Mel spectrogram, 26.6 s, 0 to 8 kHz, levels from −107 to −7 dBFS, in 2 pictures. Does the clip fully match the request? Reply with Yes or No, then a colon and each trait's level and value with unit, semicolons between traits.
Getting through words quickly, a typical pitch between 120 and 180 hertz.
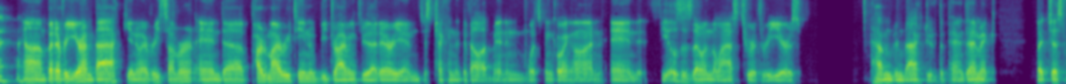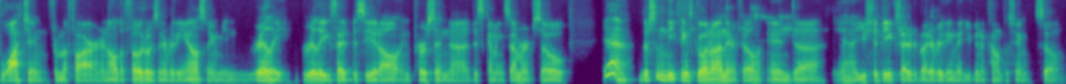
No: fast, 230 wpm; very low, 80 Hz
